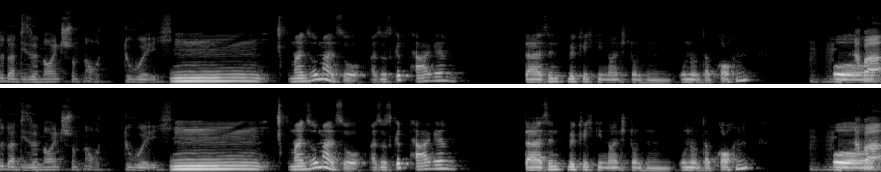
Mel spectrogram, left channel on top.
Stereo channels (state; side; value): quieter; left; 3.5 dB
